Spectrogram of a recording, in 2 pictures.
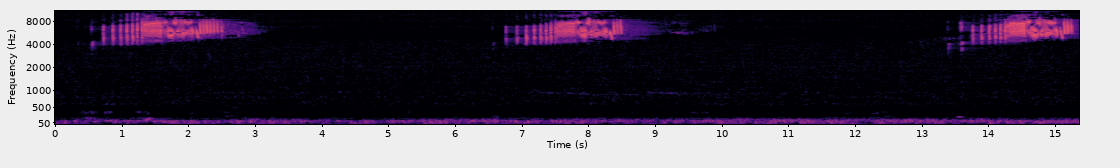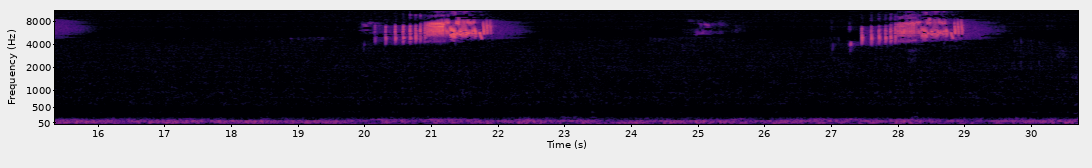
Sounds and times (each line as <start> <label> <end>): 0.4 high pitched song of a corn bunting 3.3
6.5 high pitched song of a corn bunting 10.1
13.0 high pitched song of a corn bunting 16.0
18.5 high pitched song of a corn bunting 22.6
24.2 high pitched song of a corn bunting 25.8
26.8 high pitched song of a corn bunting 30.7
